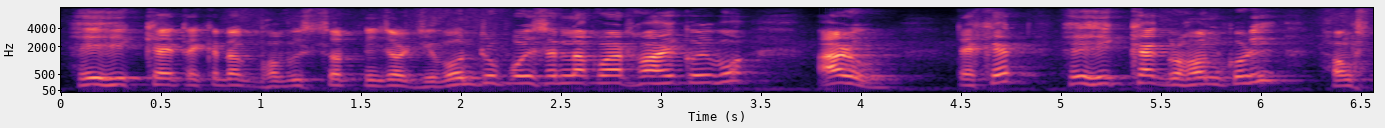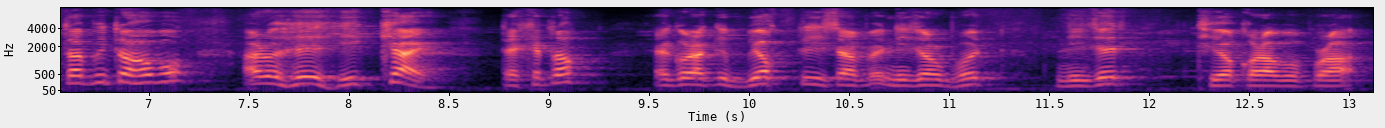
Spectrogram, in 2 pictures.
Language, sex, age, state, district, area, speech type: Assamese, male, 45-60, Assam, Charaideo, urban, spontaneous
